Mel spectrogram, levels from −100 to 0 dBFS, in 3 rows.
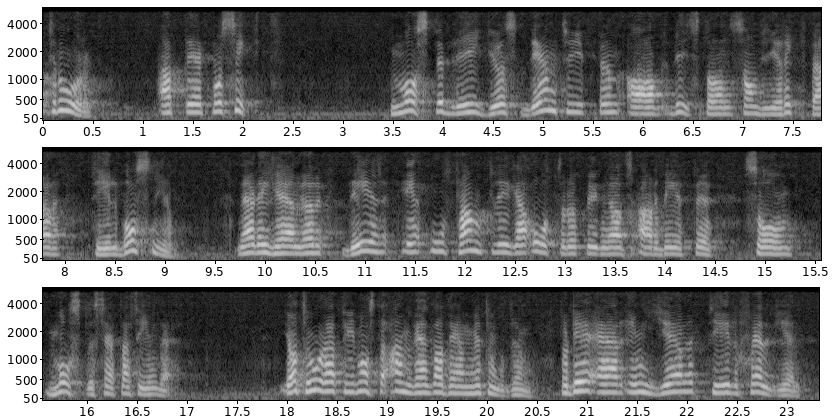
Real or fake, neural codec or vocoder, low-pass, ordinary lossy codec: fake; codec, 16 kHz, 4 kbps, FreqCodec, smaller model; 5.4 kHz; none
